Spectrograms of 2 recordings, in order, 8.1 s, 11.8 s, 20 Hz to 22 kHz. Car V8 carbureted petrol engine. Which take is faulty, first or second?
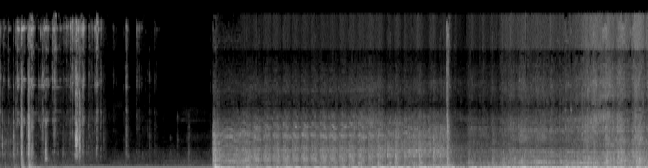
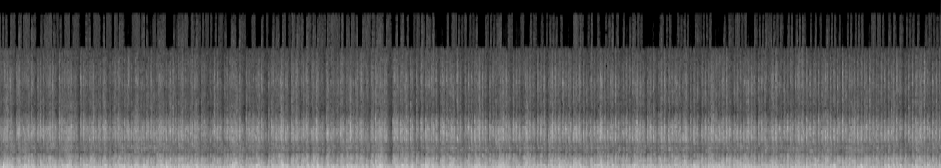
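first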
